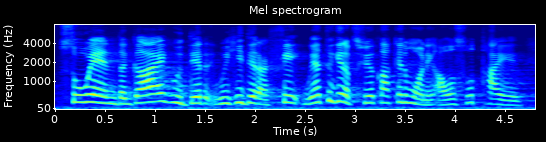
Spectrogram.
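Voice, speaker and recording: A middle-aged woman with a Hawaiian accent, speaking as an educator and guest speaker. She tells a story to an audience in an animated way and acts out other people's voices. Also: a little high, quick pace. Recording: echoey hall, faint background noise.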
